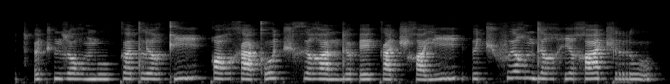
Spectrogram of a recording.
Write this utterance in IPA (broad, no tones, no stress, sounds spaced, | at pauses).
t͡sʼ ɵ t͡ʃ n z o ʁ ŋ u k ɐ t l ɨ ʁ kʼ i | q o ʁ x a kʼ o t͡ʃ x ɨ ʁ ɐ n d ɵ ʔ e k a t͡ʃ χ ɐ j i | ʔ ɨ t͡ʃ f ɨ ʁ n d ɨ ʁ h i χ a t͡ʃ r u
